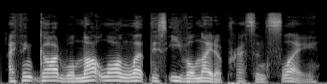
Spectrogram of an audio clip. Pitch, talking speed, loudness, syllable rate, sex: 145 Hz, 240 wpm, -16 LUFS, 5.0 syllables/s, male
